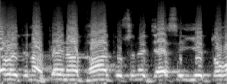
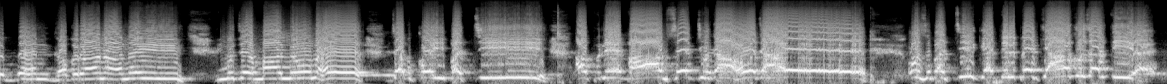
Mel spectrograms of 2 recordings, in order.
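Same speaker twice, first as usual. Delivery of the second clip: slow, higher, crying consolation; tearful comforting; 5 semitones higher than usual. Retold or imitated. Veiled girl consoles the lost child, crying out. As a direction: comfort the lost sister while breaking into sobs. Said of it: "आके कहती है".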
